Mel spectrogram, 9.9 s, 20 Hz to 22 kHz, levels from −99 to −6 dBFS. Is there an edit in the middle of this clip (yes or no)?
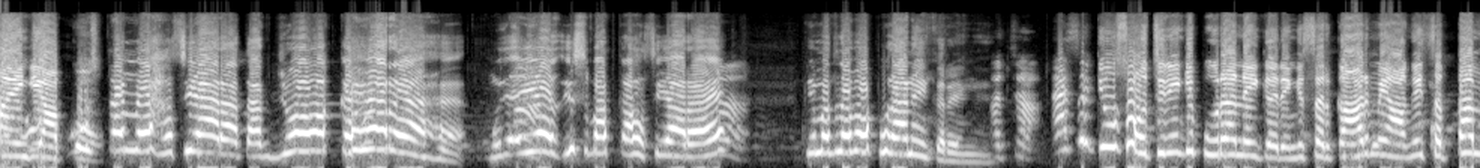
no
